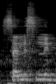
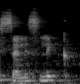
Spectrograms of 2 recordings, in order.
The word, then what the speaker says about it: salicylic: और ये कॉलवेज रिएक्शन इसलिए भी इंपॉर्टेंट हो जाती है, सैलिसिलिक बोलते हैं इसको कुछ लोग, मैं इसको सैलिसाइलिक बोलता हूँ। वैसे तो प्रॉपर प्रोनाउंसिएशन है इसकी सैलिसिलिक एसिड।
